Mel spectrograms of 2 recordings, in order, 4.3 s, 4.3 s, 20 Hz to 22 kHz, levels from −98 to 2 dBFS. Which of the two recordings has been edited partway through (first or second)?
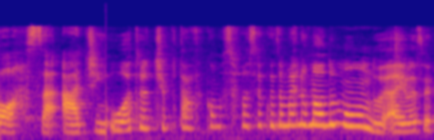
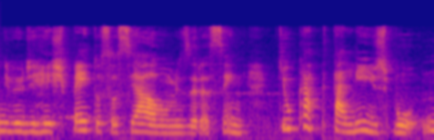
first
